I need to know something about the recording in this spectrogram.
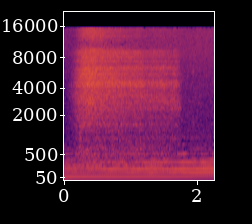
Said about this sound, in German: Dieses Mal kurz halten und durch den Mund wieder ausatmen.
